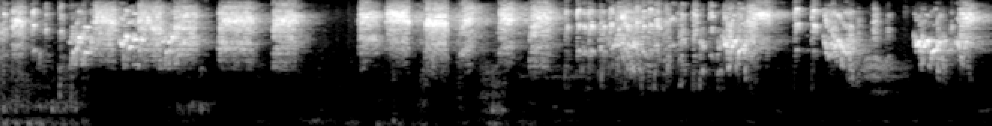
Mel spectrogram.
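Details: Budgies feeding on corn chatter almost without pause, their harsh high chirps and squawky warbling running in dense bursts, with a few soft low knocks.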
